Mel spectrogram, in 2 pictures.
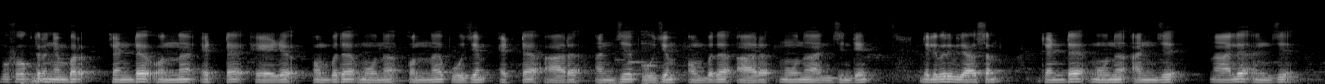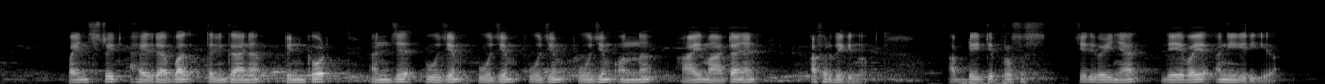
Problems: background sounds at intervals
